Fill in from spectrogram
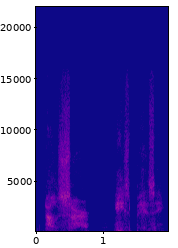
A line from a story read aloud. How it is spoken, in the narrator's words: The boy whispers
